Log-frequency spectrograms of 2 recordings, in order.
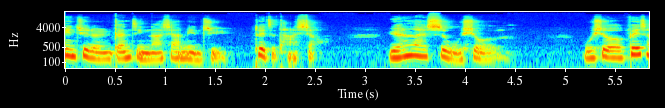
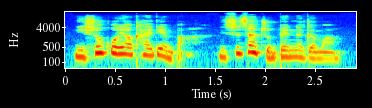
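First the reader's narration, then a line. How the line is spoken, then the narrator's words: Plain. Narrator (Chinese): 朴世禄 说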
